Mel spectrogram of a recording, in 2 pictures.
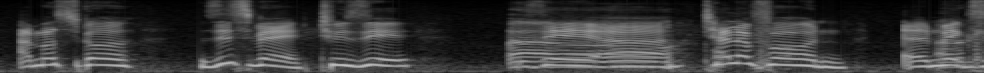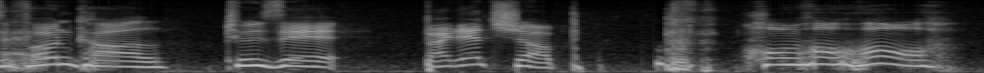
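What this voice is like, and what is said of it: Exaggerated bad French accent. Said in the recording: “you have an accent ... Bad French accents ... It was a great French accent.”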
